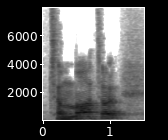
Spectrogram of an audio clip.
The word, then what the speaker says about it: tomato: so that are so in British English the are son Tamar tomahto and then the vowel changes in American English tomato tomato and that T again turns to a decent tomato tomahto tomato and the difference is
